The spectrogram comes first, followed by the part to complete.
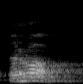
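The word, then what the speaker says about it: ر: উচ্চারিত হবে এটুক দাল তারপর আছে জাল জাল উচ্চারণ করার সময় আমরা খেয়াল রাখব জালটা হবে একটু তোলা জিবের আগা সামনের দাতের সঙ্গে লাগিয়ে উচ্চারিত হবে জাল জাল তারপরে আসছে র এটা একদম স্পষ্ট বাংলা রয়ের মত র এতো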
